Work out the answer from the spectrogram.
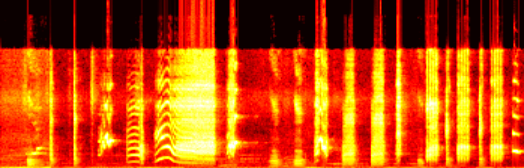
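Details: Javan myna masteran song, lively and aimed at prompting other birds to answer. Rising looped whistles lead into a loud, rasping broadband squawk, then chattering clicks and short harsh notes, over a faint low hum.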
